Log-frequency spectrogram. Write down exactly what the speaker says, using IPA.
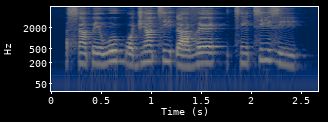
s ã˨ p e˨ w o˦ b ɔ˨ d͡ʒ ã˦ t͡s i˦˨ ɗ a˨ v ɛ˦ | t͡s ĩ˨ t͡s i˦ z i˨

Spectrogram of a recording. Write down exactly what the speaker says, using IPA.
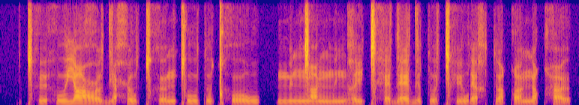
ǀʰ ʉ h u j ɑ ʕ u d i ħ u ǀʰ ɵ ŋ ǀ u tʷ ɛ ǃʰ o w | m y ŋ ŋ͡ǀ ɑ ŋ m i ŋ ʁ i ǀʰ ɛ d ɛ d e tʷ æ ǀʰ y w ɾ e χ tʷ e qʷ œ ŋ ʉ qʰ ɵ

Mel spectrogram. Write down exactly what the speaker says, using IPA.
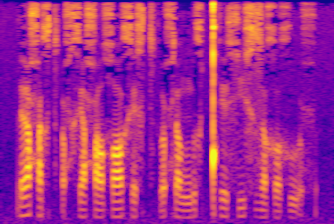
ɾ ɜ ħ ʌ x t͡sʼ ʊ ħ x ɛ ħ ɒ χ ɒ x ɛ x t͡sʼ u ħ ɾ ɔ ŋ ʊ x ǃʰ ɪ x i x z ɒ x ɔ x u ħ

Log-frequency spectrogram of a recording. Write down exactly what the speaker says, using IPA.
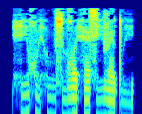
h i̤ χʷ i̤ h ṳ s ṳ ʁʷ i h ɛ s i̤ v ɛ tʷ i̤

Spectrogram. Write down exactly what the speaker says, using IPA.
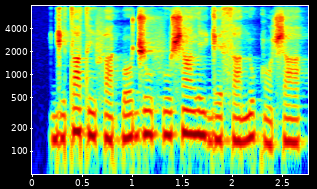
ɡ i˨ t a˧ t i˨ f a˨ k͡p o˨˦ d͡ʒ u˦˨ f u˧ ʃ ã˦ l i˦˨ ɡ e˨ s a˨ n u˧ k ɔ̃˨ ʃ a˧

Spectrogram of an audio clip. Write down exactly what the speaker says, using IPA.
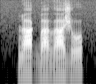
ɳ a ɡ͡b a ð a ʒ o

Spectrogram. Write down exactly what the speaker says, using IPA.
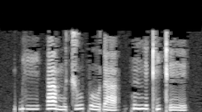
ɓ iː˦ | a˦˨ m ʊ˨ t͡ʃ uː˦ p oː˨ ɗ a˨ | kʷ ũ˦ ŋ e˦ kʼ i˦ kʼ eː˨

